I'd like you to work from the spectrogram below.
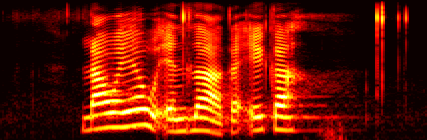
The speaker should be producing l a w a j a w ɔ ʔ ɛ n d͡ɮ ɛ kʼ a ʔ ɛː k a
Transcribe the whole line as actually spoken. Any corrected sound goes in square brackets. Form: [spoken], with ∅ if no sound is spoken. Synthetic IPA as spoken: l a w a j a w [u] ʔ ɛ n d͡ɮ [a] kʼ a ʔ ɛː k a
